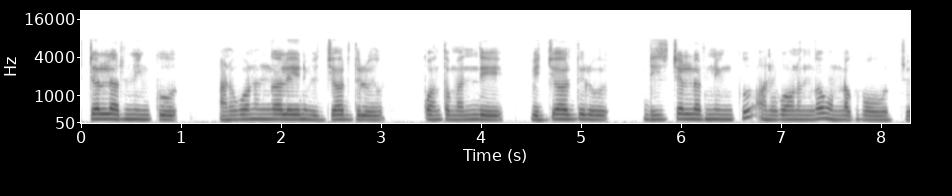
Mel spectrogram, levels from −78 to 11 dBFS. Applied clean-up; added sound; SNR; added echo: neural diffusion model UNIVERSE++.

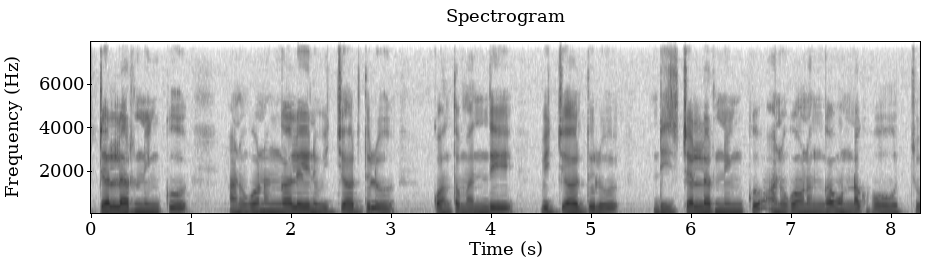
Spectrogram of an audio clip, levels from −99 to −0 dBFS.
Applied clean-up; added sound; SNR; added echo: none; none; none; none.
